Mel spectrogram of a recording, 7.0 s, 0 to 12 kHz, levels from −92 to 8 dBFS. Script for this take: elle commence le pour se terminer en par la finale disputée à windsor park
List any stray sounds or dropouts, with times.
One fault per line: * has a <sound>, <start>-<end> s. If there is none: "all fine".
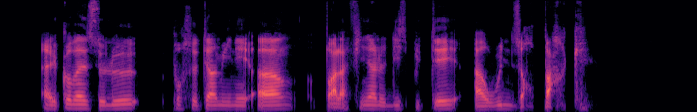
all fine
